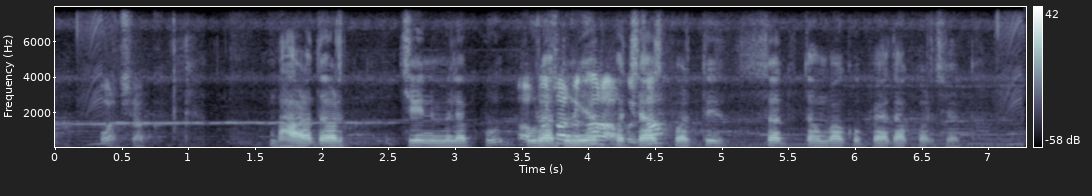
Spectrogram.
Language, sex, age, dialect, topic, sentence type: Magahi, male, 31-35, Northeastern/Surjapuri, agriculture, statement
